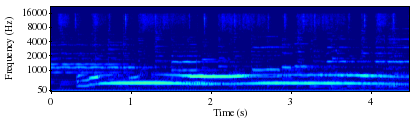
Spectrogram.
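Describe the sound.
A wolf howls in one long, loud, tonal call that swoops upward at the start, then holds a steady pitch for several seconds with faint overtones.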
